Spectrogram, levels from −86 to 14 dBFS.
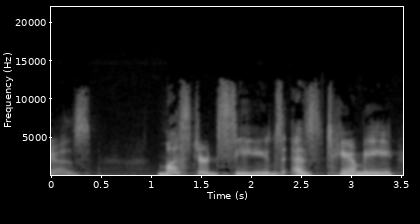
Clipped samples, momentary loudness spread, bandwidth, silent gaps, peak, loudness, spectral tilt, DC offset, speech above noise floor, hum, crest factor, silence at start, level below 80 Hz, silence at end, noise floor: under 0.1%; 12 LU; 13.5 kHz; none; -4 dBFS; -23 LUFS; -4 dB/octave; under 0.1%; 32 dB; none; 22 dB; 0 s; -68 dBFS; 0 s; -55 dBFS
